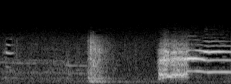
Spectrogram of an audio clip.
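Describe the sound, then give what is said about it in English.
An old hound named Rex whines in thin, high, wavering tones: a faint thread, a brief breathy burst, then a louder, sustained nasal whine to the end. Nobody speaks. “Lie down. Chicken-hearted old hound.”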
